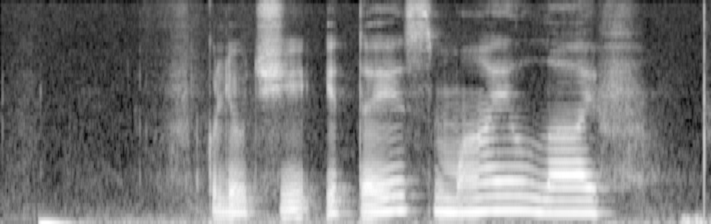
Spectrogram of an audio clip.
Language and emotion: Russian, sad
